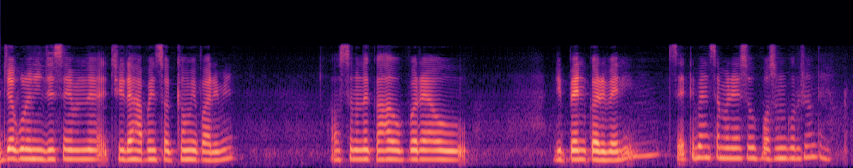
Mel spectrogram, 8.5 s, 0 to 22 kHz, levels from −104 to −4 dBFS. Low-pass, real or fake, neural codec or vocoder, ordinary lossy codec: 7.2 kHz; fake; codec, 16 kHz, 0.9 kbps, LongCat-Audio-Codec; none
